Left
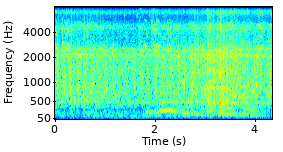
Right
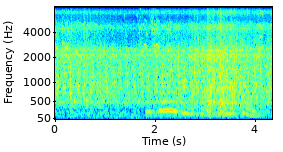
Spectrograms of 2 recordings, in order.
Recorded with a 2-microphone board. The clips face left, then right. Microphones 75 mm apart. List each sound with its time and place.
1.8 s a woman speaking: 15° right (ahead or behind), 6 m; by 4.2 s 10° right (ahead or behind), 3.5 m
